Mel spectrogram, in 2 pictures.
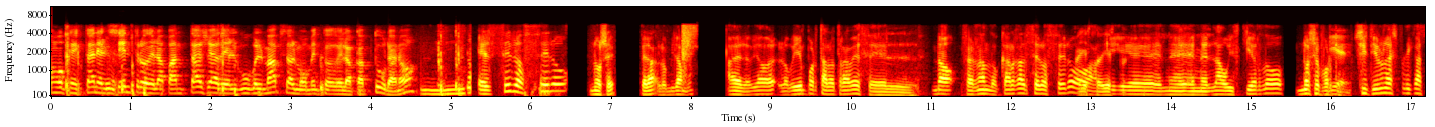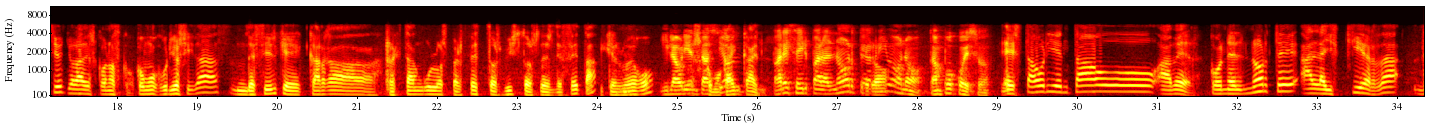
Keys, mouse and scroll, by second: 8.3 click, 8.3 x, 9.2 click.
